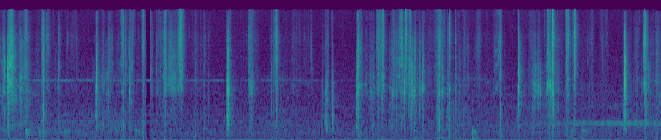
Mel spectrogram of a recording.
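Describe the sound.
Tarot cards being shuffled and drawn give many quick, faint papery flicks and snaps in an irregular patter.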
